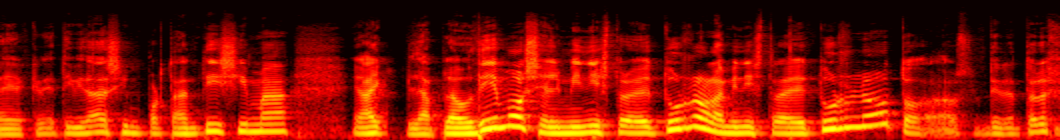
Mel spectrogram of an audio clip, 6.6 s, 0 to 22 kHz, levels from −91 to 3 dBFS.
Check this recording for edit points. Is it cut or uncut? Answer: cut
